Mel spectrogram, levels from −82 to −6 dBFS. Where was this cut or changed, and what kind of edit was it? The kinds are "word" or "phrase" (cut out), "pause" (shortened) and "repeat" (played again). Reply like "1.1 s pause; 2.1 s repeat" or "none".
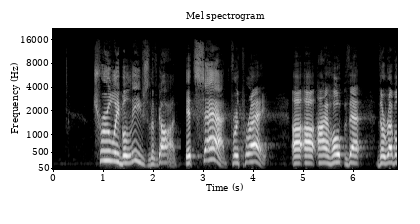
1.9 s word; 2.5 s pause; 3.7 s phrase; 5.2 s phrase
